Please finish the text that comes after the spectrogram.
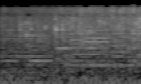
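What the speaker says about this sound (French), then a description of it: "La poêle est déjà chaude. Je mets les oignons." Onions frying in an already hot pan give a steady, dense sizzle that stays close and fairly loud throughout, with no voices.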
